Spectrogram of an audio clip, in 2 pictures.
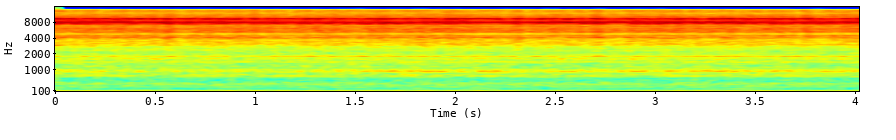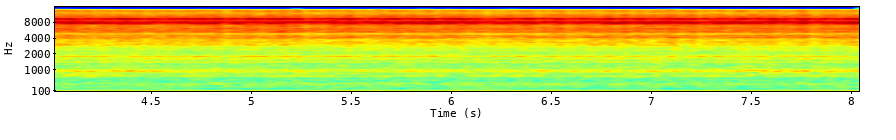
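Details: A ½ HP three-phase motor on a VFD runs at full speed (60 Hz) in reverse on a test run. It gives a steady, smooth hum with a faint high whine and no knocks or rubbing over a furnace roar. The owner notes a little noise, but it runs smooth and healthy.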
